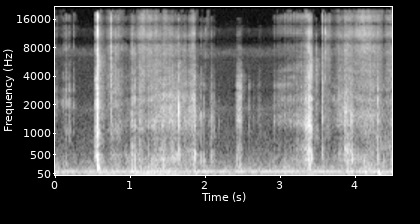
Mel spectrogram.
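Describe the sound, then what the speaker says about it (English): Scissors snip the edges of a paper lantern card, several sharp close clicks and crunchy cuts spaced irregularly over a quiet background. "we're just going to take a little bit of the edges off"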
